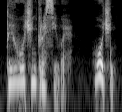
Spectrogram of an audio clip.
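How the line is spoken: Earnest whisper. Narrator (Russian): Серьезно, прошептал он

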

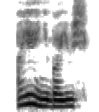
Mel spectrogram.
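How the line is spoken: Tired whisper, young woman. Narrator (Russian): устало прошептала девушка

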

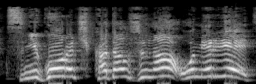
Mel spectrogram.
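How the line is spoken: Exclamation. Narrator (Russian): воскликнула она

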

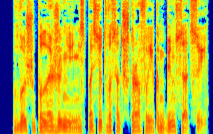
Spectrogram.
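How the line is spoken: Through gritted teeth. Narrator (Russian): процедил Олесий

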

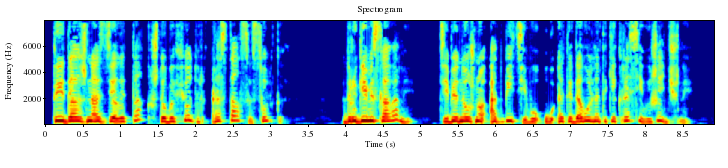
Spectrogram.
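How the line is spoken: Plain. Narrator (Russian): ответил Карл Антонович

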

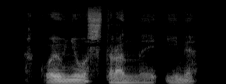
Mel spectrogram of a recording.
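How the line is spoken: Quiet. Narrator (Russian): тихонько сказал Питер Саймону

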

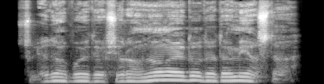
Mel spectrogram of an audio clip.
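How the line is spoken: Grumbled. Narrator (Russian): буркнул Махнач

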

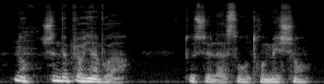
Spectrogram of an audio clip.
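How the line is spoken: Exclaimed. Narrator (French): s'écria-t-elle

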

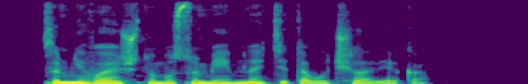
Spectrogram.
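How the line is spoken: Sighing. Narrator (Russian): вздохнул Анатолий Степанович

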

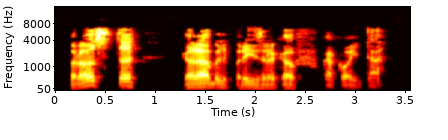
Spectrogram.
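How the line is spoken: Dejected sigh. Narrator (Russian): удрученно вздохнул Блад

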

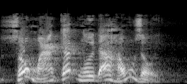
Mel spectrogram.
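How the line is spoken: Loud shout. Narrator (Vietnamese): Chí Tôn thét lớn

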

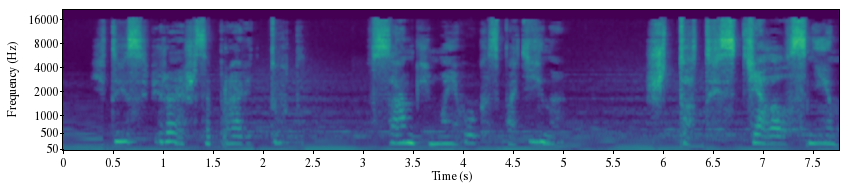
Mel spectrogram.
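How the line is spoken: Whisper. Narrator (Russian): прошептала она

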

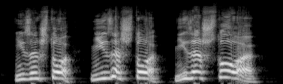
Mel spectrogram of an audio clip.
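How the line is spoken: Shrieking in chorus. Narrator (Russian): Хором завизжали принцессы

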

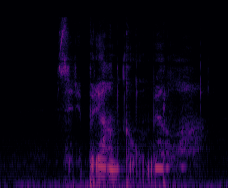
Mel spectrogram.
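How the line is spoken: Barely audible whisper. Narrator (Russian): еле слышно прошептала Пепелюшка

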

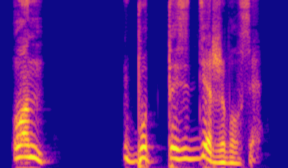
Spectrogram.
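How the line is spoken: Angry, through teeth. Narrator (Russian): со злостью процедил Антон

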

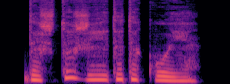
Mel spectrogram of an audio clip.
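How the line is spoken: Bewildered whisper to herself. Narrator (Russian): прошептала уже себе под нос, не зная, что делать

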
